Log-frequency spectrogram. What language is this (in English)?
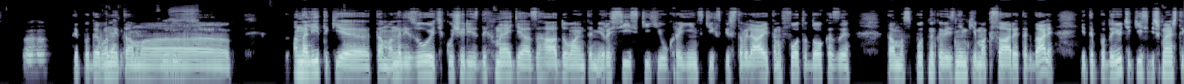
Ukrainian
